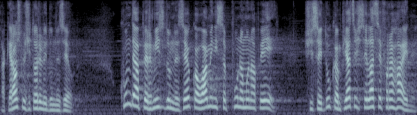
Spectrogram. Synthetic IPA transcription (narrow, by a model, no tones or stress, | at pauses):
d̪̥akəje̞ɾawsluʒit̪o̞ɾilujd̪umne̞ze̞w | kʰumd̪eape̞rmis̬d̪umne̞ze̞wkaoame̞nijsəpunəmɨnape̞je̞j | ʃisəjd̪ukəɨmpjat̪səʃi̥səjlase̞fəɾəɦajne̞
